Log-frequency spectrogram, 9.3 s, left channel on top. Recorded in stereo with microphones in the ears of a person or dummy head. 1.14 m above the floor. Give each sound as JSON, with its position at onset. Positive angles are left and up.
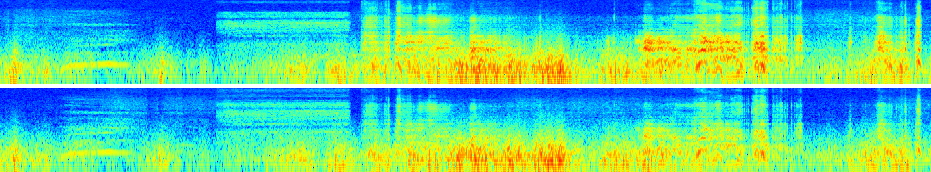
{"t": 0.6, "sound": "breathing", "side_deg": -20}
{"t": 2.2, "sound": "a hiss", "side_deg": -20}
{"t": 3.6, "sound": "a zipper", "side_deg": 35}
